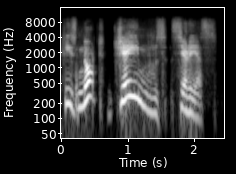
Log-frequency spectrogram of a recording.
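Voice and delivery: high, very slow and pointed; pointed heated mother; slow pointed rebuke. A narrator's reading. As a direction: spell it out pointedly. Mrs Weasley.

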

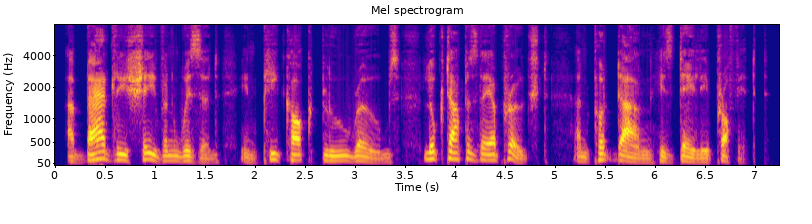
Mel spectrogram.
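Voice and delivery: ordinary delivery, nothing marked

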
